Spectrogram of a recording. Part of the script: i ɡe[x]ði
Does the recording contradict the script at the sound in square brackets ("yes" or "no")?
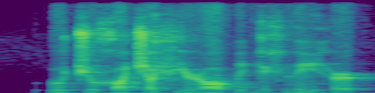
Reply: no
